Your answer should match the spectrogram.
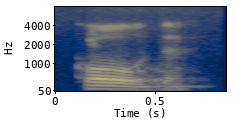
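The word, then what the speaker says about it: called: Entonces, cuando usted dice call, tiene vibración, entonces se pronuncia nada más la letra D. Y usted dice cold.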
